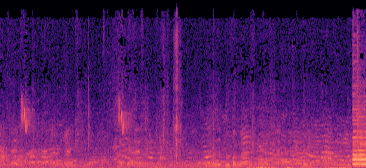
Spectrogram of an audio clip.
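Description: A crowd of men chatter and call out nearby outdoors.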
